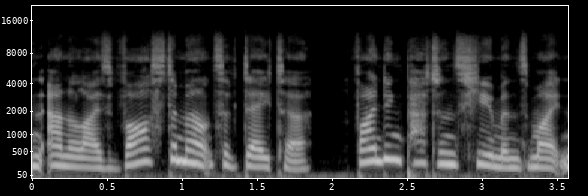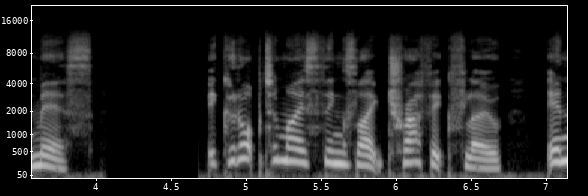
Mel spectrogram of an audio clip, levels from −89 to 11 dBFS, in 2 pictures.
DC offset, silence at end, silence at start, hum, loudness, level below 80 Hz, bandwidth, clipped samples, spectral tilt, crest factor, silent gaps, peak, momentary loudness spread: under 0.1%; 0 s; 0 s; none; -23 LUFS; -50 dBFS; 12 kHz; under 0.1%; -5 dB/octave; 18 dB; 4.17-4.68 s; -4 dBFS; 9 LU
